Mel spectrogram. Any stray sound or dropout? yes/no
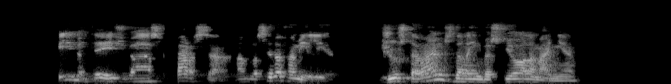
yes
